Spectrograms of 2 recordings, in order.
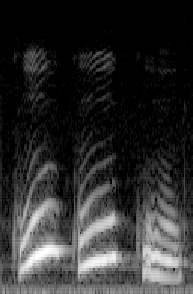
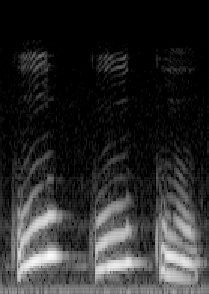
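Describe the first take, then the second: The two takes are said the same way.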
